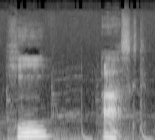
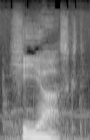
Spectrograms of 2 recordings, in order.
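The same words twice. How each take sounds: First: No extra sound comes between the words. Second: A y sound comes between the words.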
